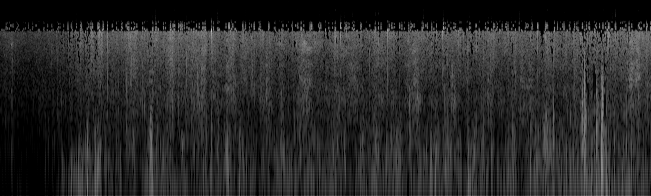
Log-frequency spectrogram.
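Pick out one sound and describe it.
A horse's hooves thud in snow as it gallops.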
